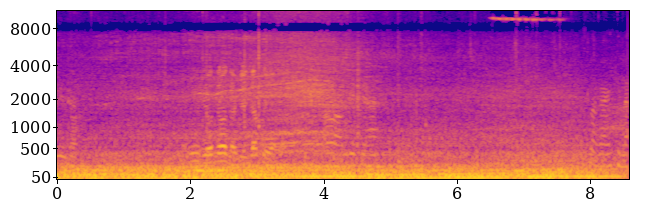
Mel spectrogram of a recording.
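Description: Steady low rumble of a car's engine and tyres heard inside the cabin while driving, with faint voices about two to three seconds in.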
